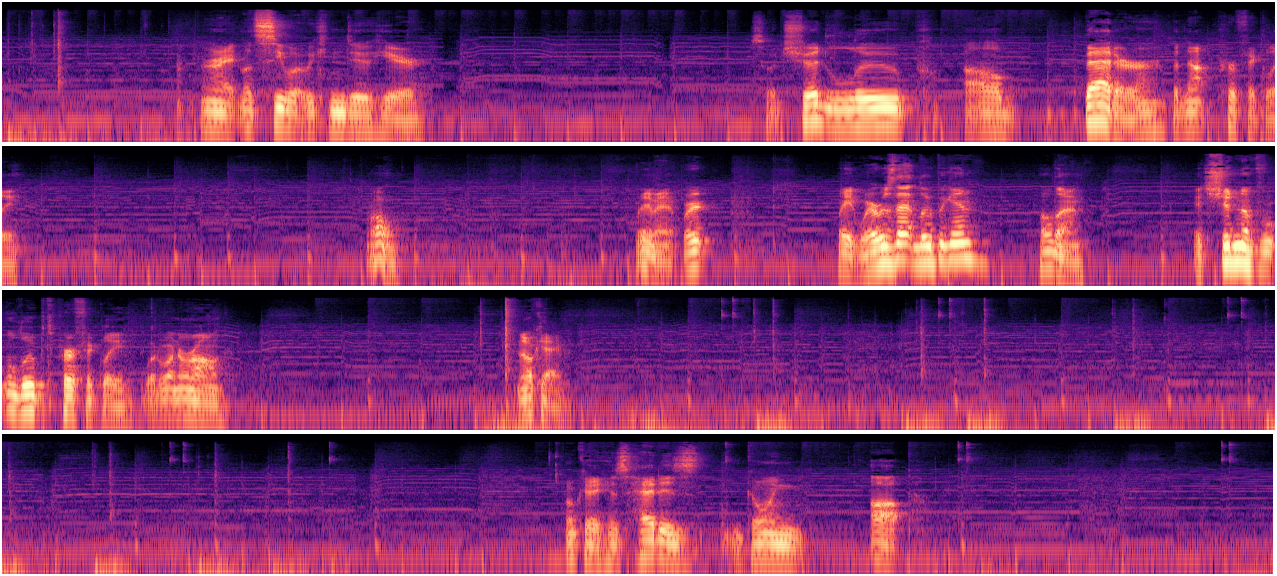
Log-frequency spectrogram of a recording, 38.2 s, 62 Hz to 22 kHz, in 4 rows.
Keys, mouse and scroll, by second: 0.3 space, 22.8 space, 24.6 click, 24.8 space, 25.9 space, 26.2 click, 26.3 space, 27.5 space, 28.3 click, 28.6 space, 29.4 space, 30.0 click, 30.1 space, 30.7 space, 31.2-34.1 drag, 35.8 click, 37.8 click.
